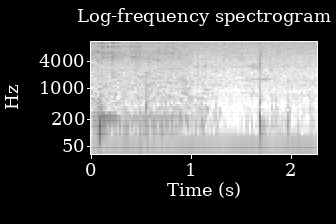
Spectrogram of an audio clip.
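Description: Two dull, low thumps about a second and a half apart, the first much louder, over a low hum that fades out about a second in.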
